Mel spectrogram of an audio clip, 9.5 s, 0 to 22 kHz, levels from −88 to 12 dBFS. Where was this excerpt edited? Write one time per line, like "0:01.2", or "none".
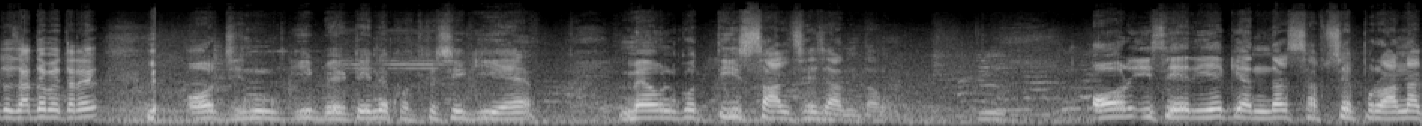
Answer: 0:01.0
